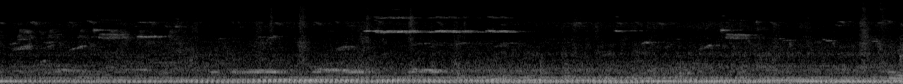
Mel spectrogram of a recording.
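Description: Teddy and dabbala pigeons coo in a low, steady, overlapping murmur that runs throughout, with a few brief higher chirps above it.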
